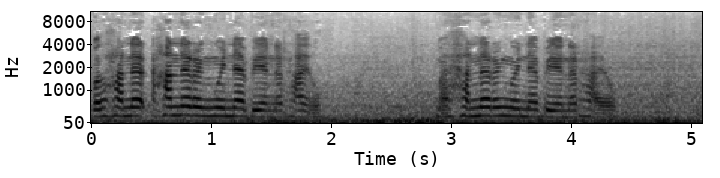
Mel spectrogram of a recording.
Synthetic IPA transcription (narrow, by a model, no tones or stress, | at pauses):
boːðɦanɛhanɛɾəŋwɪnɛbiənərɦaɨlˠ | ma̰ɦanɛɾəŋwɪnɛbiənərɦajlˠ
